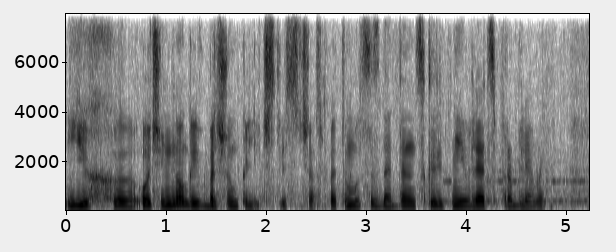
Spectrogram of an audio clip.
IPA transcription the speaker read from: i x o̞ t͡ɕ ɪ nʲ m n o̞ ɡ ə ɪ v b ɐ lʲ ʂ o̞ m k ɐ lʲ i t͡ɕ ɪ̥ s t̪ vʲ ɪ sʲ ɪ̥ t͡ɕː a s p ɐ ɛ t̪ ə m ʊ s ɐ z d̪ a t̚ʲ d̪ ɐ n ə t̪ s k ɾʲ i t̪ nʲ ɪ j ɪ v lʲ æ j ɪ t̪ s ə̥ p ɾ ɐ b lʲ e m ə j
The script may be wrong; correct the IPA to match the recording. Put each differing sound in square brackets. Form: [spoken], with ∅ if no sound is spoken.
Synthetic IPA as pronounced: i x o̞ t͡ɕ ɪ nʲ m n o̞ ɡ ə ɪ v b ɐ lʲ ʂ o̞ m k ɐ lʲ i t͡ɕ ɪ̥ s t̪ vʲ ɪ sʲ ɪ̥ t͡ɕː a s p ɐ ɛ t̪ ə m ʊ s ɐ z d̪ a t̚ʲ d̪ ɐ n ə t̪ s k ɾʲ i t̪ nʲ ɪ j ɪ v lʲ æ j ɪ t̪ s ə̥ p ɾ ɐ b lʲ e m ə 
